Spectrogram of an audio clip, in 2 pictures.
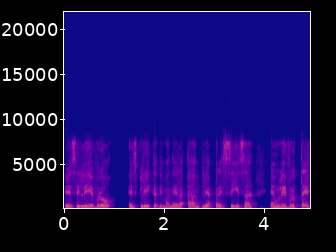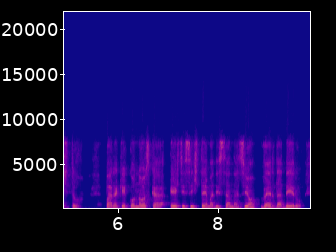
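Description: Speaking with a Portuguese accent, a man uses a high pitch with ordinary pitch variation. His pace is very slow. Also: very even loudness. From Brazil. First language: Portuguese (speaking Spanish). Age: 70s. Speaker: Ayurveda doctor. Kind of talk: interview.

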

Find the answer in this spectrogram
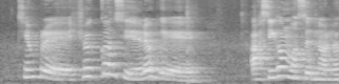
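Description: Against noticeable background noise and audible room echo, a woman is talking. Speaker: podcast co-host, art student. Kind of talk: casual chat.

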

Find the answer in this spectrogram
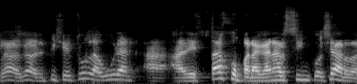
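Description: This man speaks at a fairly quick pace with a high pitch and ordinary pitch variation. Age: 30s. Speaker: golf radio host. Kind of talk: casual interview. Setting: radio studio.

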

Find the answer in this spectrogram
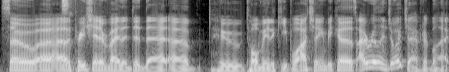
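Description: Talking very fast in a Southern US accent, a man with a fairly low pitch uses ordinary pitch variation and an animated tone on a very clean recording with a silent background. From Alabama. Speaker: podcast host. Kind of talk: casual chat. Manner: joking, animated.

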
